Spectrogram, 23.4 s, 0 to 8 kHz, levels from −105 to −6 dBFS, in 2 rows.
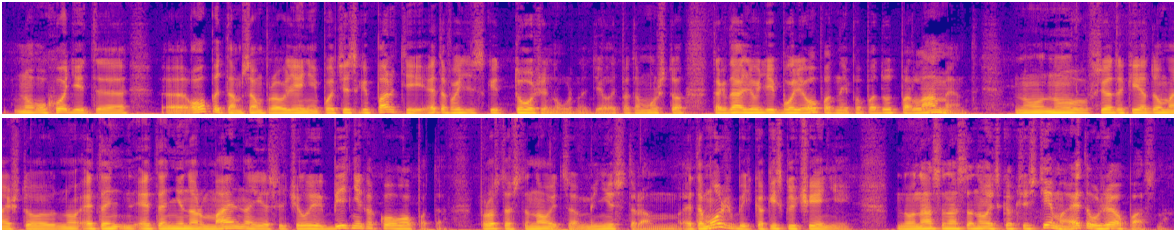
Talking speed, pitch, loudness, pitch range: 145 wpm, 110 Hz, -22 LUFS, 100-120 Hz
